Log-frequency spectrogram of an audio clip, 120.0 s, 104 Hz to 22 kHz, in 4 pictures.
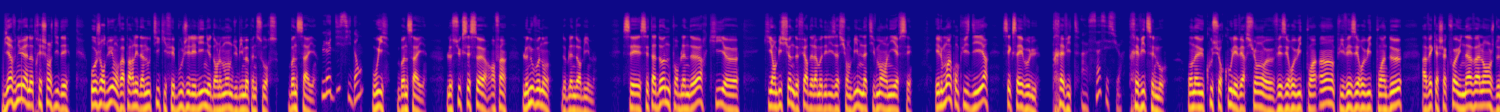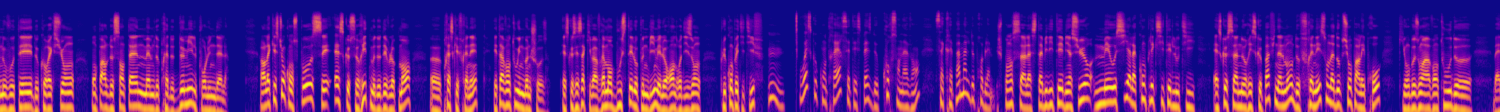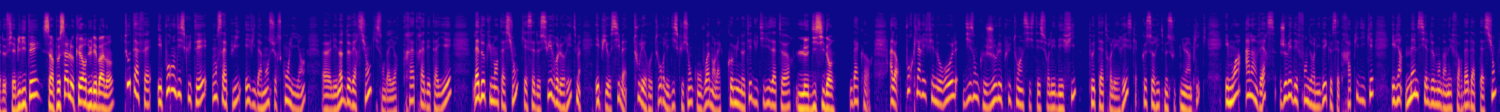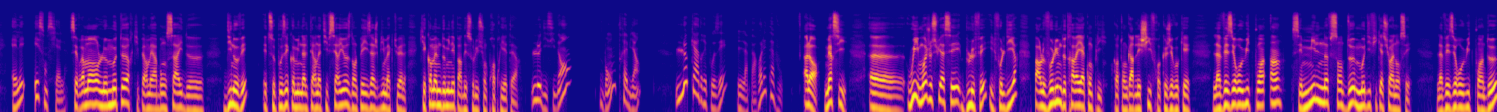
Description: [!Success] Débat contradictoire /uploads/default/original/2X/0/0ed595fac39fac0dc237f7fe9c0c55ce65bff1ab.mp3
